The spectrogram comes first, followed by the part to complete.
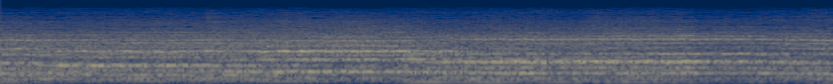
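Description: A choir singing long held notes with instrumental accompaniment.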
